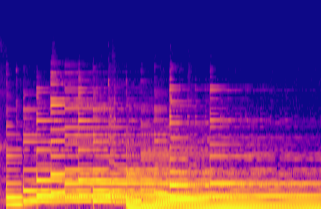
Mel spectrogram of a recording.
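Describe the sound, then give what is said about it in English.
Electric guitar notes fed into a swelling, self-oscillating echo effect, repeats piling up into a loud, sustained droning wash with no one talking. “We have to unmute the goo and then send the guitar to the goo.”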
